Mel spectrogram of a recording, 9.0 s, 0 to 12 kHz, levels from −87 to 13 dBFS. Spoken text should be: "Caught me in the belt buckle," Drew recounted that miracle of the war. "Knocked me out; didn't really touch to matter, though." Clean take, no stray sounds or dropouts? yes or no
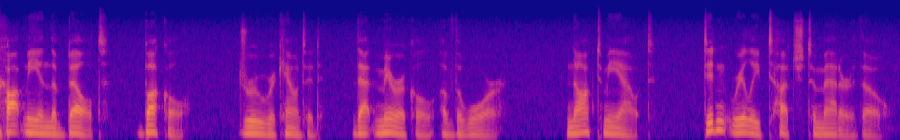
yes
